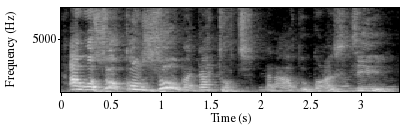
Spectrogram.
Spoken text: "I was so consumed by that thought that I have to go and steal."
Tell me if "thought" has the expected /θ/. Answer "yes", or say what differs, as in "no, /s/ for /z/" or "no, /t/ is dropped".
no, /t/ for /θ/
